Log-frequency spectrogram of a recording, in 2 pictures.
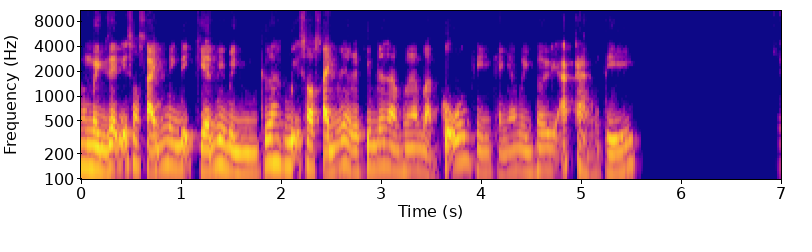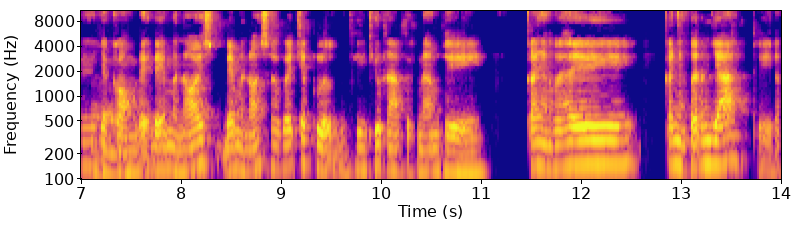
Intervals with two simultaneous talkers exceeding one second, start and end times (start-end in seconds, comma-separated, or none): none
